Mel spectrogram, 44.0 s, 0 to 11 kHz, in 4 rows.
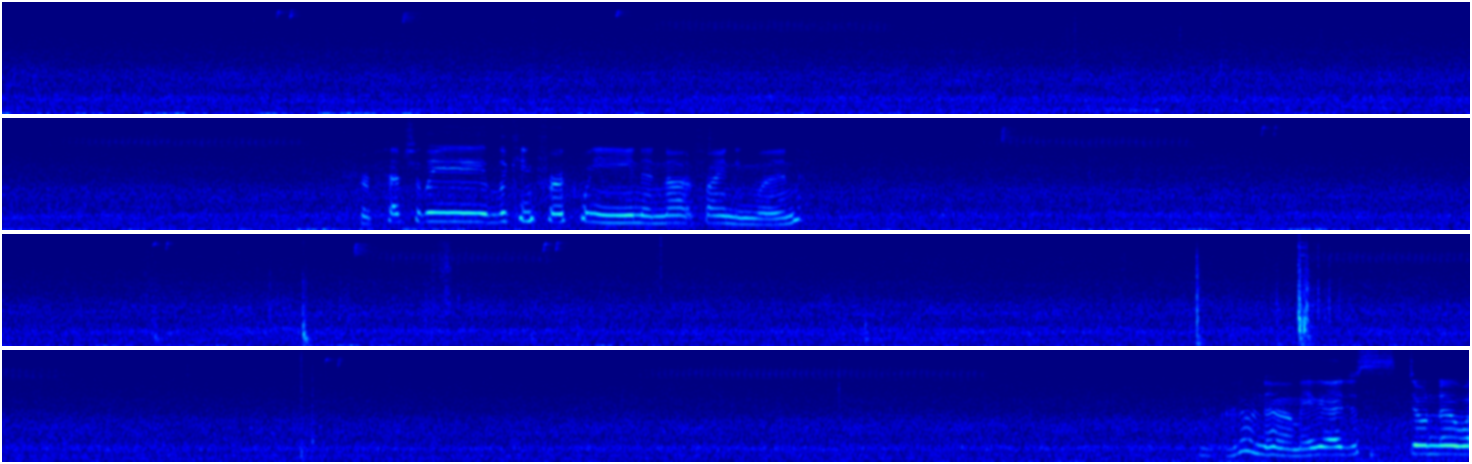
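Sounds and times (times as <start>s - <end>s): honeybee colony humming: 0.0s - 44.0s.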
